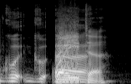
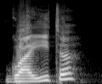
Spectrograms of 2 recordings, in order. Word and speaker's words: Guaita: Guaita. – Guaita.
